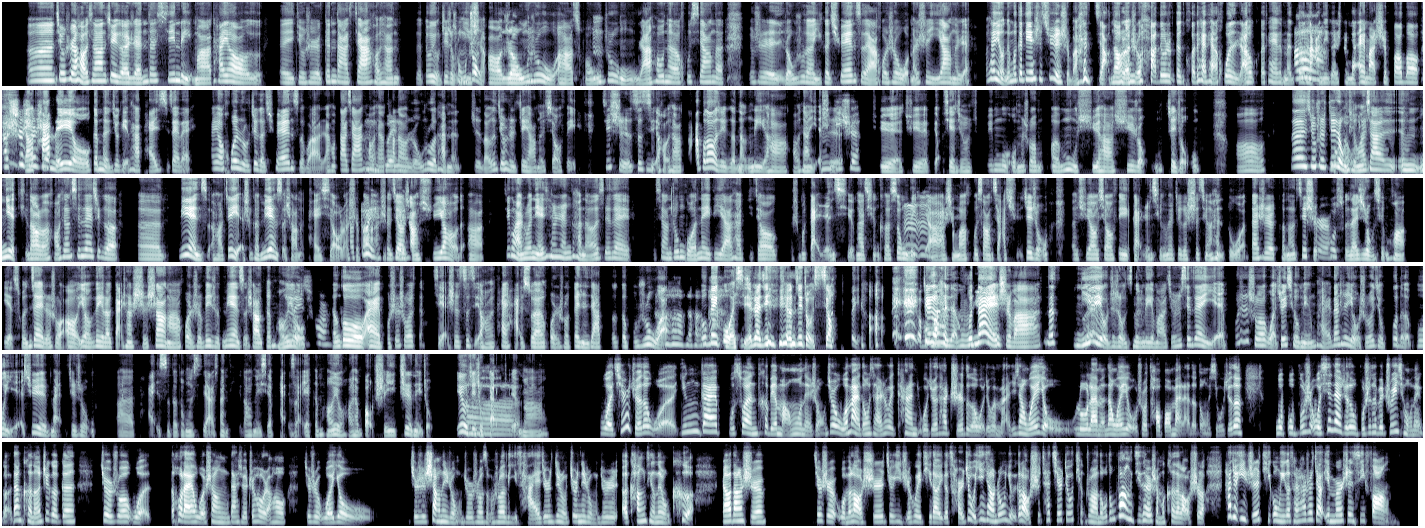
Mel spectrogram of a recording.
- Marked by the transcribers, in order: chuckle; laughing while speaking: "讲到了说啊，都是跟阔太 … 包，然后她没有"; surprised: "啊"; "要" said as "闹"; other background noise; laugh; laughing while speaking: "进行这种消费啊"; laugh; joyful: "这个很无奈是吧？"; joyful: "可不嘛。真是"; anticipating: "那你也有这种经历吗？"; in English: "Accounting"; stressed: "忘记"; in English: "Emergency fund"
- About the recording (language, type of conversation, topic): Chinese, podcast, 你会如何权衡存钱和即时消费？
